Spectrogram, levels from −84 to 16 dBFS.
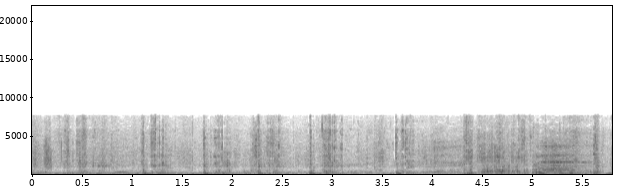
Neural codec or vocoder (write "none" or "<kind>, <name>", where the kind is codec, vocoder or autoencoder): none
